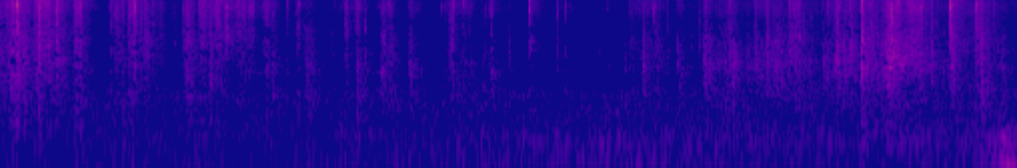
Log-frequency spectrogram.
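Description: Plastic wrapping and paper rustling and crinkling as packed documents are handled, in irregular bursts, loudest right at the start and again a second or two before the end.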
